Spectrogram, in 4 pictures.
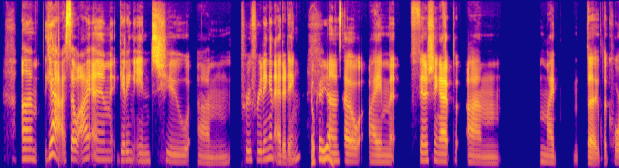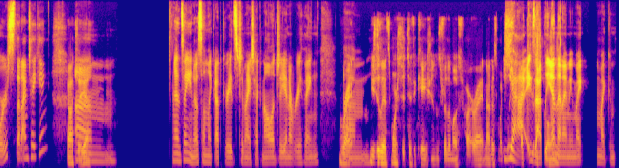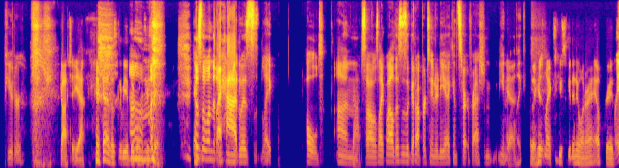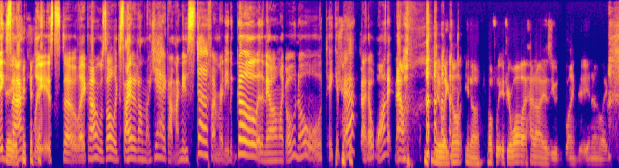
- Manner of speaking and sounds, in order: other background noise; chuckle; laughing while speaking: "um"; laugh; laugh; chuckle; laugh
- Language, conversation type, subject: English, advice, How can I celebrate a recent achievement and build confidence?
